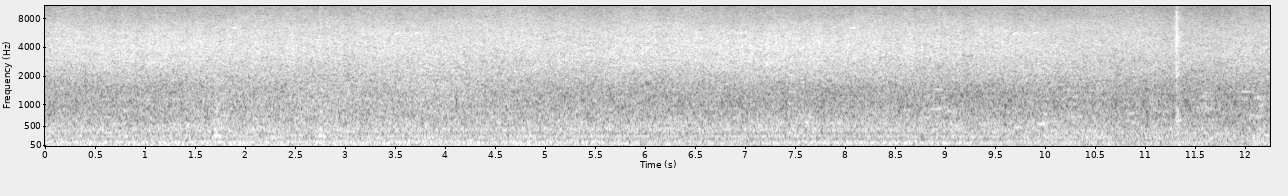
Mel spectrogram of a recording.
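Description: Tyres roll over the road with a steady rush.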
